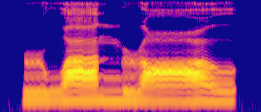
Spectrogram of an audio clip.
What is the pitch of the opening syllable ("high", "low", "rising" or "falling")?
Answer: high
